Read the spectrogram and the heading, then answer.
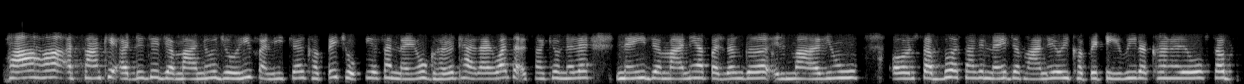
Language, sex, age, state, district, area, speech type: Sindhi, female, 18-30, Madhya Pradesh, Katni, rural, conversation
